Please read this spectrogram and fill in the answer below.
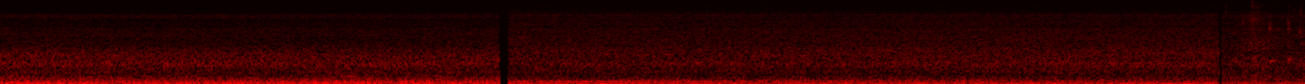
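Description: A steady low mechanical hum with an even hiss over it, cutting out for an instant about two and a half seconds in.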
